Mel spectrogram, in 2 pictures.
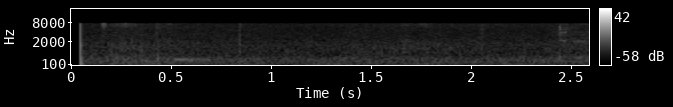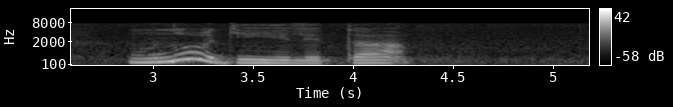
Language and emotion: Russian, positive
